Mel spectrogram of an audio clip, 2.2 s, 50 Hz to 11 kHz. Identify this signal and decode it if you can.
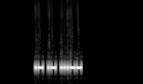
Morse code, heard as a keyed tone, about 52 wpm, 700 Hz. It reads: AA3
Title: USA Call Sign Prefixes - 50wpm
